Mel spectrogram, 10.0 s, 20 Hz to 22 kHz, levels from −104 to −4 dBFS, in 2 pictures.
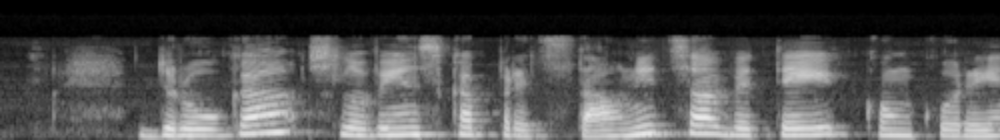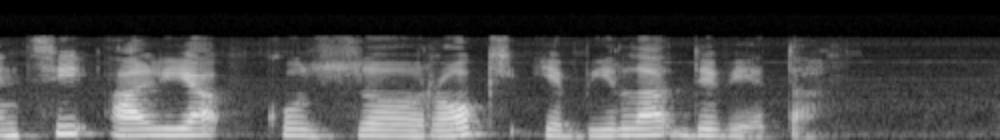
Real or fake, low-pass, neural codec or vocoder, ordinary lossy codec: real; 14.4 kHz; none; none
